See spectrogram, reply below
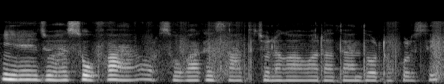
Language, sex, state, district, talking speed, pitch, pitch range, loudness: Hindi, female, Bihar, Samastipur, 230 wpm, 195 Hz, 185-215 Hz, -21 LUFS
